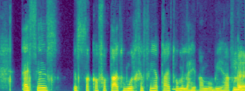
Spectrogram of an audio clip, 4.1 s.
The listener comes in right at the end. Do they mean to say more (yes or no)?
yes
